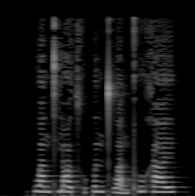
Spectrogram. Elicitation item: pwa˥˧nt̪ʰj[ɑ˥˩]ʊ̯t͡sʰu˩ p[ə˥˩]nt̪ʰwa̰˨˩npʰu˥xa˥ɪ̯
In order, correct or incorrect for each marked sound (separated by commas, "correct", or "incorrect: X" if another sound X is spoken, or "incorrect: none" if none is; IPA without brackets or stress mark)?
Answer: correct, correct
